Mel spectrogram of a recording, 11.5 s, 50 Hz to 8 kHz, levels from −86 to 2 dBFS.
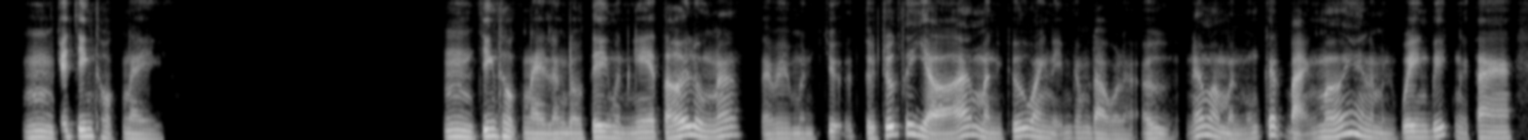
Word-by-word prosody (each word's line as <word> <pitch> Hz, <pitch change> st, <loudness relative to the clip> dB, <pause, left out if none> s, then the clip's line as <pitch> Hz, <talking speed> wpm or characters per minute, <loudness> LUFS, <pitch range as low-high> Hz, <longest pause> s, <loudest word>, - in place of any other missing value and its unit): Ừm, 125 Hz, 0 st, 0 dB
cái 140 Hz, -, +4 dB
chiến 145 Hz, 0 st, +6 dB
thuật 120 Hz, -6 st, -6 dB
này 95 Hz, -2 st, -4 dB, 2.1 s
Ừm, 135 Hz, -1 st, +2 dB
chiến 140 Hz, +5 st, +4 dB
thuật 140 Hz, -6 st, +1 dB
này 105 Hz, -1 st, +1 dB
lần 105 Hz, +1 st, -1 dB
đầu 105 Hz, 0 st, -1 dB
tiên 120 Hz, +3 st, +3 dB
mình 110 Hz, -, -2 dB
nghe 115 Hz, +3 st, +1 dB
tới 135 Hz, +9 st, +4 dB
luôn 140 Hz, -8 st, +2 dB
á, 155 Hz, +3 st, +1 dB, 0.2 s
tại 95 Hz, -, -5 dB
vì 105 Hz, +1 st, -3 dB
mình 100 Hz, 0 st, -5 dB
chưa 125 Hz, -, -2 dB, 0.2 s
từ 110 Hz, -, -1 dB
trước 170 Hz, +10 st, +4 dB
tới 195 Hz, -2 st, +2 dB
giờ 105 Hz, -7 st, +3 dB
á, 160 Hz, +3 st, +3 dB
mình 115 Hz, -11 st, -2 dB
cứ 140 Hz, +9 st, -1 dB
quan 140 Hz, -7 st, 0 dB
niệm 100 Hz, +2 st, -7 dB
trong 110 Hz, 0 st, -7 dB
đầu 100 Hz, -3 st, -3 dB
là, 95 Hz, 0 st, -10 dB
ừ, 100 Hz, 0 st, -2 dB
nếu 160 Hz, -, -1 dB
mà 170 Hz, -4 st, +1 dB
mình 100 Hz, -4 st, -3 dB
muốn 100 Hz, +4 st, -8 dB
kết 175 Hz, +4 st, -1 dB
bạn 100 Hz, +5 st, 0 dB
mới 135 Hz, +10 st, +2 dB
hay 190 Hz, -8 st, +1 dB
là 125 Hz, -, -2 dB
mình 100 Hz, -3 st, -6 dB
quen 125 Hz, +1 st, +2 dB
biết 160 Hz, +2 st, -1 dB
người 110 Hz, -4 st, -8 dB
ta, 115 Hz, 0 st, 0 dB
115 Hz, 250 wpm, -24 LUFS, 105-140 Hz, 2.1 s, chiến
